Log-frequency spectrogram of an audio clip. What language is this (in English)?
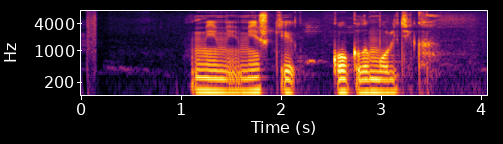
Russian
